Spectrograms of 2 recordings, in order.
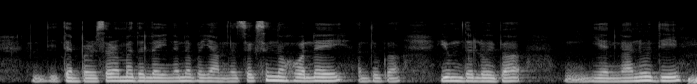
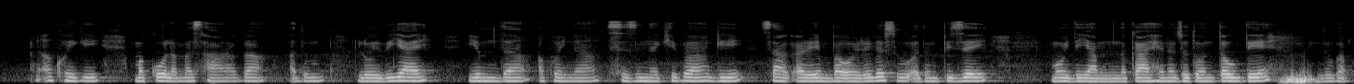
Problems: background sounds at intervals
